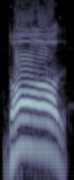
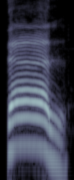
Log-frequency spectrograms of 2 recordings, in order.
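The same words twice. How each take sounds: First: The letter is pronounced heavily. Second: The letter is pronounced lightly. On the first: The speaker calls it wrong. "Not Dal. Don't make it heavy" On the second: The speaker calls it right. "pronounce it lightly"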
